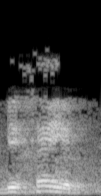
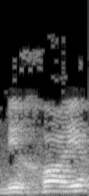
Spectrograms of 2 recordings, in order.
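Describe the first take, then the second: First: The vowel is a fronted 'ey' diphthong. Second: The vowel is an open 'ay' diphthong. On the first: This is how modern Arabs say it in conversation. "они говорят «бихейр»" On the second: This is the pure form without imala. "вместо того, чтобы сказать «Альхамдулилля бихайр»"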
